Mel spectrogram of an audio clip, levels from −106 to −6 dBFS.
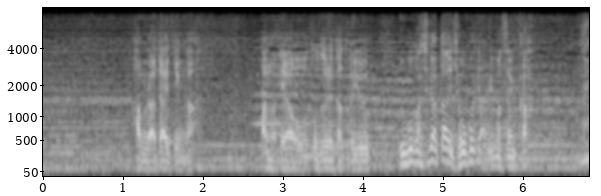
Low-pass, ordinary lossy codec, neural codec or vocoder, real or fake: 7.2 kHz; none; codec, 16 kHz, 16 kbps, FreqCodec, smaller model; fake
